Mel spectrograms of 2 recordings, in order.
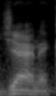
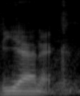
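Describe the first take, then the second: First: The name begins with a J sound. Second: The name begins with a Y sound. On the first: This is how people would misread the name. The speaker calls it wrong. "there'd be a J and people would call me Janik" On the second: This is the name's intended pronunciation. The speaker calls it right. "instead of Yannick"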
